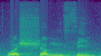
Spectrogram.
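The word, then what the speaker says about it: والشمس: pertama ee wasyamsi ini berdekatan syin dan sin berdekatan. Jadi membacanya harus ee harus nampak bedanya ya. Wasyamsih gitu ya. Jangan mirip-mirip ya. Tadi agak mirip sedikit.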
